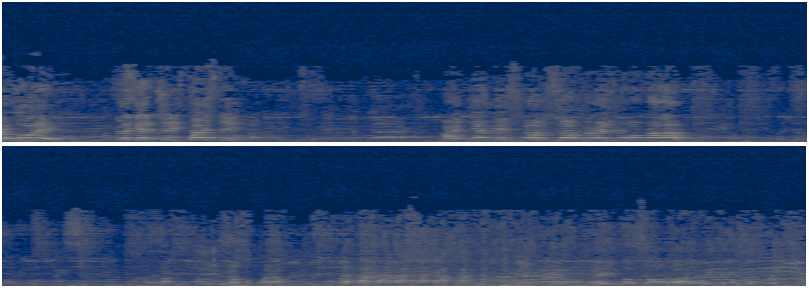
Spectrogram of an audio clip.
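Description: Rugby players call out to each other on an open field.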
